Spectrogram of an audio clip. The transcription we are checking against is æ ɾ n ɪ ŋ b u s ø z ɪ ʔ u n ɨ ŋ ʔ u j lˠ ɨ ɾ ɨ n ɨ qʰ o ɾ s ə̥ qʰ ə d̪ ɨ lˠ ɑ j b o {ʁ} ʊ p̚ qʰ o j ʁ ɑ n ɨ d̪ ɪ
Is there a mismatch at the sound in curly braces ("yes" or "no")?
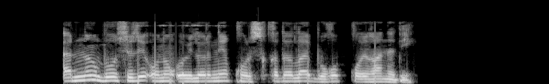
no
